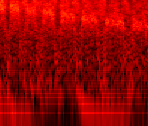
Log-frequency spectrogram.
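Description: quiz wrong-answer sound effect

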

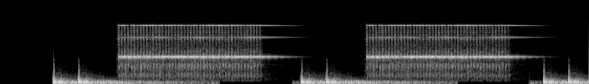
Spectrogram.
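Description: telephone bell ringing

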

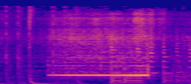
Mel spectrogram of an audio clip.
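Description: telephone call dialing tone

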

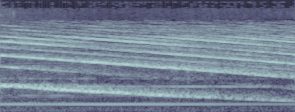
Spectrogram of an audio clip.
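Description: ambulance siren

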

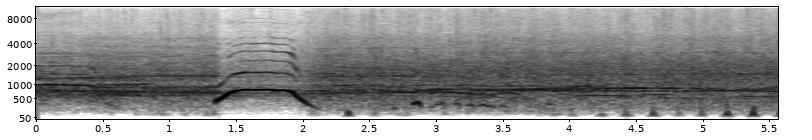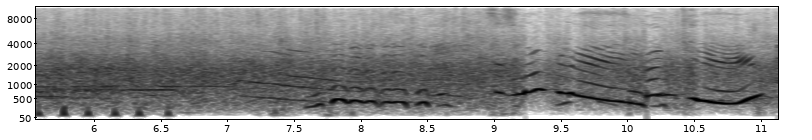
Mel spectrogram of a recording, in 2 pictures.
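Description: audience applause and cheering

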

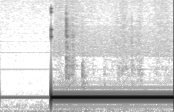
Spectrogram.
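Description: telephone ringing tone

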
